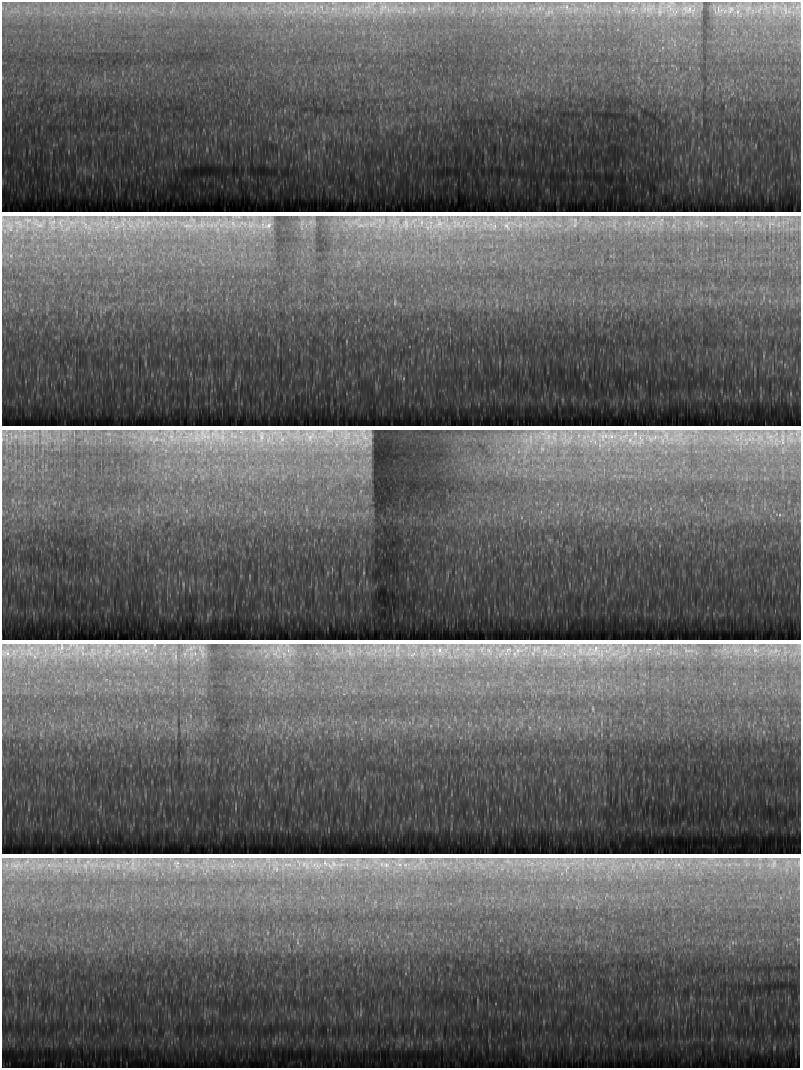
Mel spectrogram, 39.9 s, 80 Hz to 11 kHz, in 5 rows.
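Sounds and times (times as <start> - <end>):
diesel machinery running: 0.0 - 39.9
air brakes hiss: 19.7 - 21.3, 26.0 - 27.3.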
